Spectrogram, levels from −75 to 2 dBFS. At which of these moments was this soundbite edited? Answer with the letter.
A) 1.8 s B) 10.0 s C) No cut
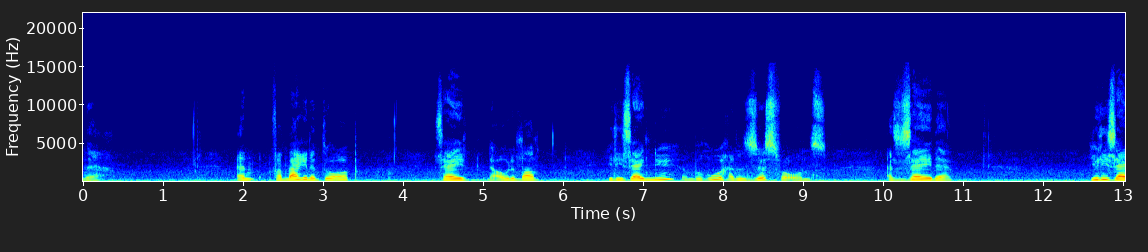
B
